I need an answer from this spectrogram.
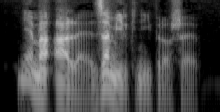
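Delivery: ordinary delivery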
